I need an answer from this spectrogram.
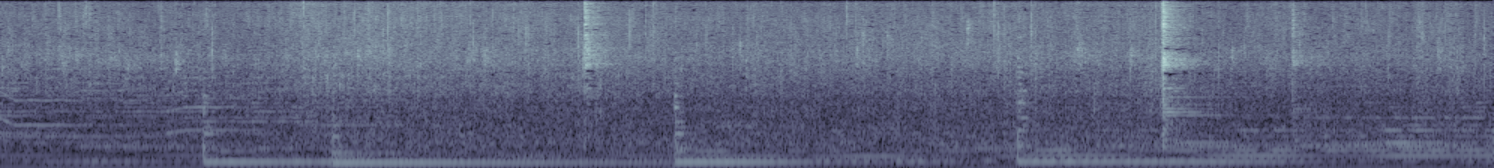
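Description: Coated chicken pieces sizzling as they fry in oil in a wok, with a couple of sharp clicks of a metal slotted spatula against the pan, about four and eight seconds in. Low background music plays underneath.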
